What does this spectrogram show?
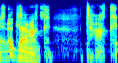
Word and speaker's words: tak: Tak is how you say that in Danish.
